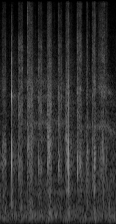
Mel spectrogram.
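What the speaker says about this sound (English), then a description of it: "Just gonna cut right along that fold that we created," Scissors snip steadily along a creased fold in a square sheet of paper, a run of about ten crisp, close cuts in a quick regular rhythm, heard alone.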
